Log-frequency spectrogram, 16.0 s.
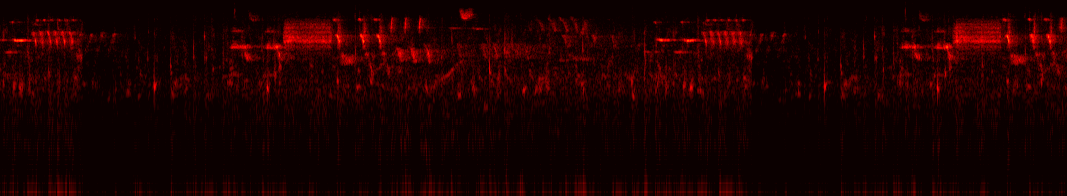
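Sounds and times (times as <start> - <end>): faint birds chirping and trilling: 0.0 - 16.0.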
